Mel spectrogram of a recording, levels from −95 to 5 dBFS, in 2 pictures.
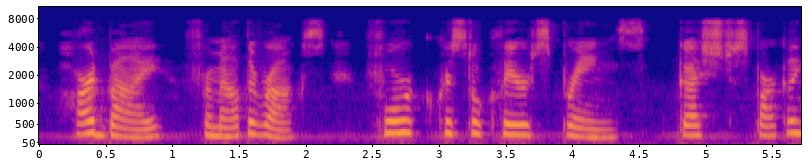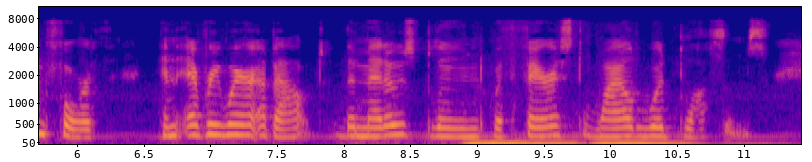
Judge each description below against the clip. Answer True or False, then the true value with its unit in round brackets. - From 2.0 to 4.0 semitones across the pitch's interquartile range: True (3.2 semitones)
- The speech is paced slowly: True (130 wpm)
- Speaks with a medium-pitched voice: False (220 Hz)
